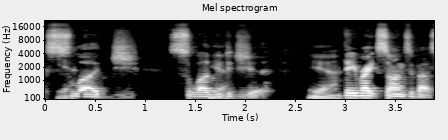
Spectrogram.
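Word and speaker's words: Slugdge: It's like slug. It's like it's well it's spelled s l u g d g. So like sludge slug.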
